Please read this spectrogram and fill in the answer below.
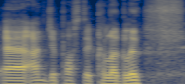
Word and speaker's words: Ange Postecoglou: Apparently City rate Ange Postecoglou, how it's pronounced.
